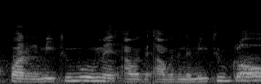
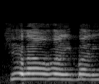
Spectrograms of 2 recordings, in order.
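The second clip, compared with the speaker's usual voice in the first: louder, higher chill-out warning; retold yell; 8 semitones higher, 8 dB louder than usual. To a coworker, a raised chill-out warning. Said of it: "That's how it was".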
